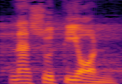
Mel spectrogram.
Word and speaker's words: Nasution: Cara membacanya Nasution.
